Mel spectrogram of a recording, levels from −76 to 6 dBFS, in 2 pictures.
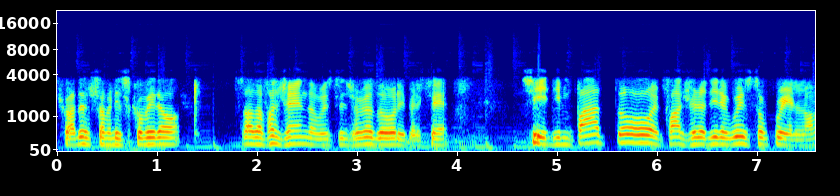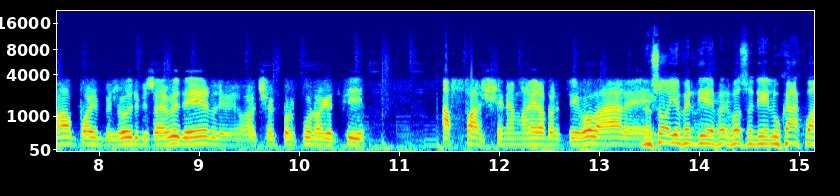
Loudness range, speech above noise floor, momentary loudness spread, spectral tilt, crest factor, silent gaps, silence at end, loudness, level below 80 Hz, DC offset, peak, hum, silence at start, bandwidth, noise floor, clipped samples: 3 LU; 24 dB; 7 LU; -5.5 dB/octave; 16 dB; none; 0 s; -15 LUFS; -44 dBFS; under 0.1%; 0 dBFS; none; 0 s; 12.5 kHz; -39 dBFS; under 0.1%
